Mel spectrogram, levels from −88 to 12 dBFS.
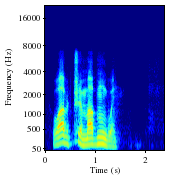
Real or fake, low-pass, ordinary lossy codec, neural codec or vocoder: fake; 7.2 kHz; Opus, 32 kbps; codec, 16 kHz, 0.3 kbps, FocalCodec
